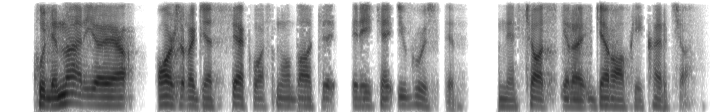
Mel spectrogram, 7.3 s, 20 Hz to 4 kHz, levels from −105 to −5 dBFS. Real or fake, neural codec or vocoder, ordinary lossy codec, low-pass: fake; codec, 16 kHz, 1 kbps, X-Codec, HuBERT features, trained on general audio; AAC, 24 kbps; 3.6 kHz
